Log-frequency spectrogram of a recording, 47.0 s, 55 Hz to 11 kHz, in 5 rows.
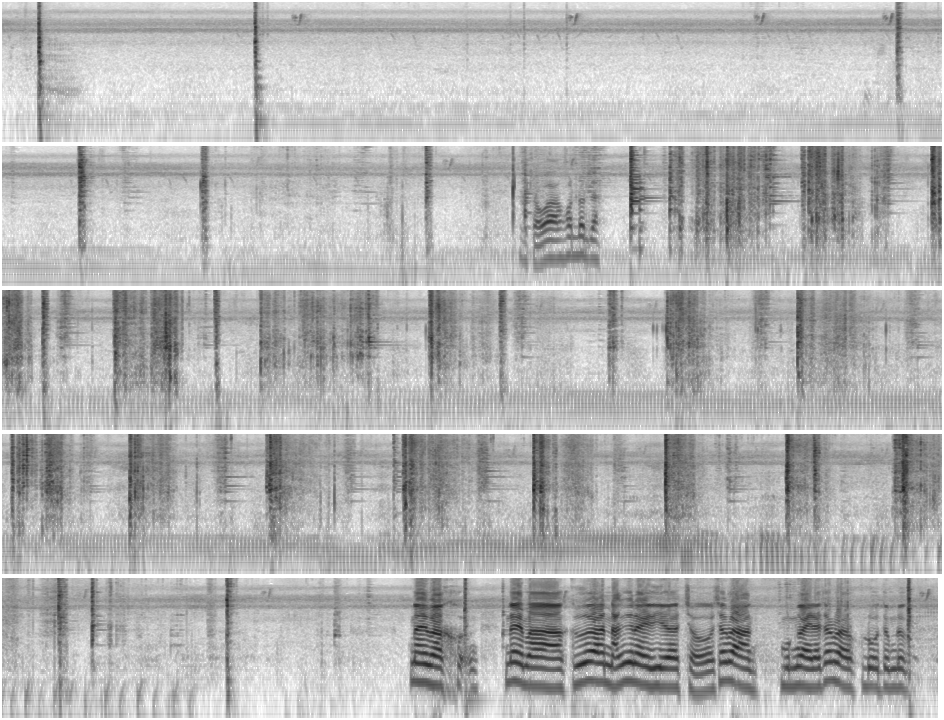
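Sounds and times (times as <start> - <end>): metal tools striking stone: 15.7 - 16.2.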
